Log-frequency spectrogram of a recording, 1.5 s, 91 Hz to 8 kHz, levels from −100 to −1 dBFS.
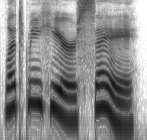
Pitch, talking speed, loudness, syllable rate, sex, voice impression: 220 Hz, 165 wpm, -15 LUFS, 3.8 syllables/s, female, feminine, slightly gender-neutral, adult-like, slightly middle-aged, tensed, slightly powerful, bright, slightly soft, clear, fluent, cool, intellectual, slightly refreshing, sincere, calm, friendly, slightly reassuring, slightly wild, lively, kind, slightly modest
